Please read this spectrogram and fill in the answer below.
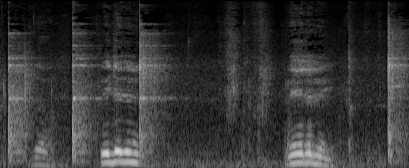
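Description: Irregular sharp metallic clinks of metal tools striking, each with a brief ring. Two short bursts of a man's voice, about a second in and near three seconds, are louder than the clinks.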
